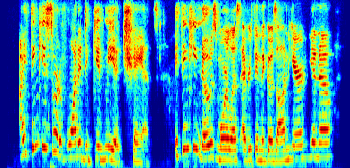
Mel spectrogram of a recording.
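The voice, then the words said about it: Imitates another person's voice. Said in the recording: “you delivered that whole thing in your mic impression ... That is your mic impression”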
